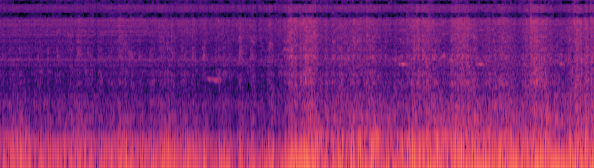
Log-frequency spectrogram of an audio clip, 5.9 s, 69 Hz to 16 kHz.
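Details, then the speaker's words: 1978 Dodge Adventurer Power Wagon, 318 V8, automatic, 4WD, on its first start in over a decade: a steady low idle that deepens and firms slightly as the transmission engages reverse and then drive, then settles smoothly. Normal engagement. "Oh yeah, we got I got reverse. Oh yeah, we got drive."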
